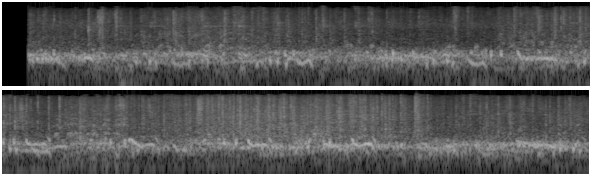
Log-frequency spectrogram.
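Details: Group of domestic pigeons filling the air with overlapping guttural coos, a constant wavering hum of calls with occasional sharper clicks and scuffles.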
